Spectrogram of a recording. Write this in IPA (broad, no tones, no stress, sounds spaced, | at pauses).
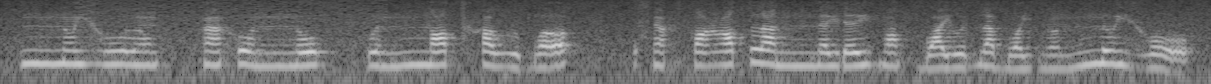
nː õ j ɣ u l õ kː ã x o nː o pː ɯ nː o tˤ x u ɣ ɯ b ʌ | s ɛ̃ x tˤ ʌ ɣ u tˤ l u nː ɛ j ɾ e j d ã tˤ b ɯ j ɯ d a b ʌ j d õ nː ɯ j ɣ o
